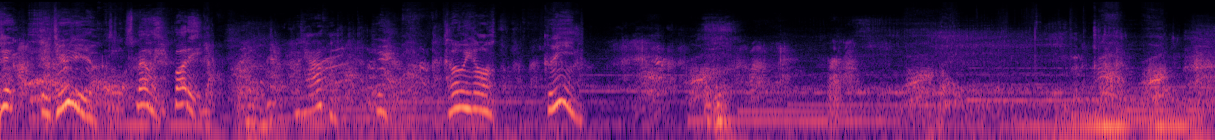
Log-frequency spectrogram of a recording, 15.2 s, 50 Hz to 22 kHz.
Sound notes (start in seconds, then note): 8.6 Smelly grunts; 10.8 glowzies growling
